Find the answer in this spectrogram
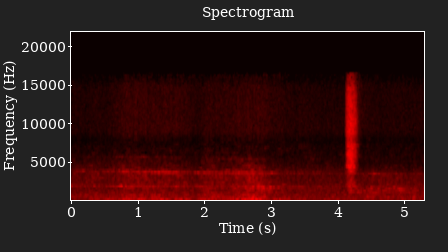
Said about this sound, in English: Is that a plane? We'll wait.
